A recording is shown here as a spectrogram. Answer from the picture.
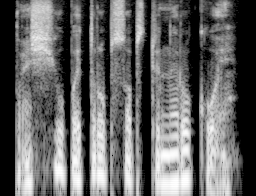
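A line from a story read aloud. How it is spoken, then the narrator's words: Through gritted teeth. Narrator (Russian): процедил Квинтон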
